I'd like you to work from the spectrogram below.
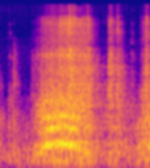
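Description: A longarm quilting machine stitches along a crosshatch guide, a soft, rapid mechanical whirr that swells in the middle and eases off, quiet and close with no talking.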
